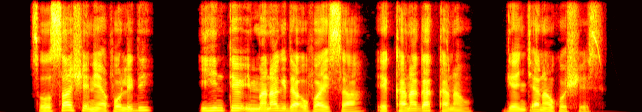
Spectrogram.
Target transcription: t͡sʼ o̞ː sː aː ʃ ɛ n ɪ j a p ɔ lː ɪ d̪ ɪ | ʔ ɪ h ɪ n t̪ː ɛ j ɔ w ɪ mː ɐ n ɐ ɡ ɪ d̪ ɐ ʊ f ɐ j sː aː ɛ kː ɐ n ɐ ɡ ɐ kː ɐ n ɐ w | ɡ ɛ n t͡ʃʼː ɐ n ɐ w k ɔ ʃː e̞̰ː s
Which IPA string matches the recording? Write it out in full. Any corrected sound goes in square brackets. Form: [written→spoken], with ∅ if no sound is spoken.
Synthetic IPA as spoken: t͡sʼ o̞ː sː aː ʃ ɛ n ɪ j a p ɔ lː ɪ d̪ ɪ | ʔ ɪ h ɪ n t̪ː ɛ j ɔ [w→∅] ɪ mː ɐ n ɐ ɡ ɪ d̪ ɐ ʊ f ɐ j sː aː ɛ kː ɐ n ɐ ɡ ɐ kː ɐ n ɐ w | ɡ ɛ n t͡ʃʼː ɐ n ɐ w k ɔ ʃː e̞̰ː s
